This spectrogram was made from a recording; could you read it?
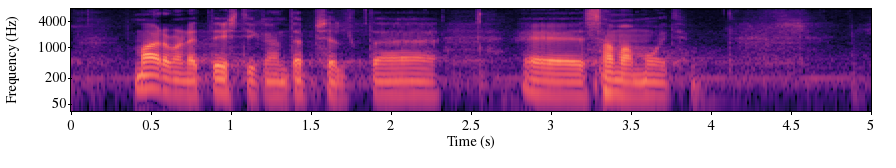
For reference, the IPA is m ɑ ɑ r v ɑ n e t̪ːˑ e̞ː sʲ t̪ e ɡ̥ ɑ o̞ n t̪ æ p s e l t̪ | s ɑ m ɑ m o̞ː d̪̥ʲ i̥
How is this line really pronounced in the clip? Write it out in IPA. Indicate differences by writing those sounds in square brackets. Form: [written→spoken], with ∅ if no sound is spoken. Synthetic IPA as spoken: m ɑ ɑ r v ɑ n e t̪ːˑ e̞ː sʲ t̪ [e→i] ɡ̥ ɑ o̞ n t̪ æ p s e l t̪ | s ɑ m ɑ m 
